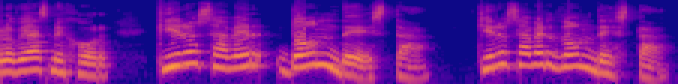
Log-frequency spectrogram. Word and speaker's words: dónde: veas mejor quiero saber dónde está quiero saber dónde está ese donde sube y el segundo en el que no lleva tilde dice estará donde esté fíjate que el donde esté baja donde está donde esté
